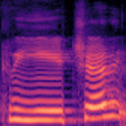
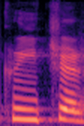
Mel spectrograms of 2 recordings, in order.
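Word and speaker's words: creature: इसे बहुत सारे लोग क्रिएचर या क्रिएटर पढ़ते हैं, लेकिन ये क्रीचर है।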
